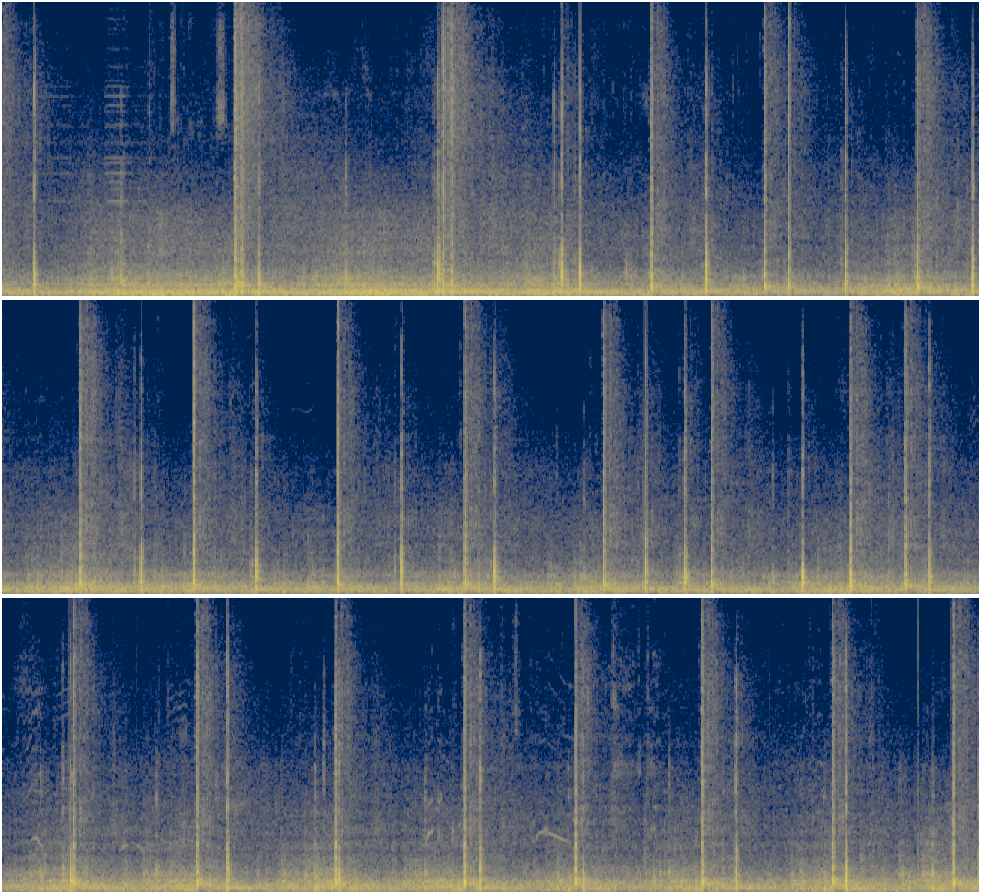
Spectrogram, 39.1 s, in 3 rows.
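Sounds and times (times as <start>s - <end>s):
steady low rumble: 0.0s - 21.0s
firework bangs: 0.0s - 39.0s.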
